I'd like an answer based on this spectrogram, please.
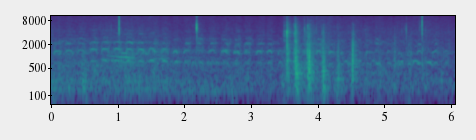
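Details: Male black flying-fox in a backyard, recorded 11/09/2014, giving a rapid series of short nasal, honking calls, followed by sharp clicks and scratchy rustling bursts.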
